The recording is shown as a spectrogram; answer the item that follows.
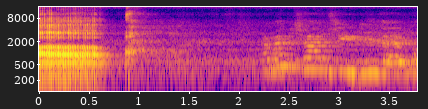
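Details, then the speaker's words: Person who says they can't stop burping, with many burps built up: a loud, drawn-out belch, then a quiet pause and soft talking. "oh I'll have a lot of burps coming up"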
